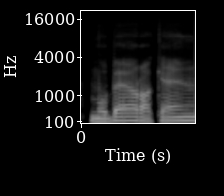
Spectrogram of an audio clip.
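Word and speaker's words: مباركا: যায় তাইবান তাইয়েবান তাইয়েবান তারপর মোবারকান বা এখানে এক আলিফ টেনে পড়বো মুবারাকান এবং এখানে একটু না করবো ফি এখানে তিন আলিফ টা পড়বো ফি মোবারকান ফি রব্বানা ওয়ালাকাল হামদ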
